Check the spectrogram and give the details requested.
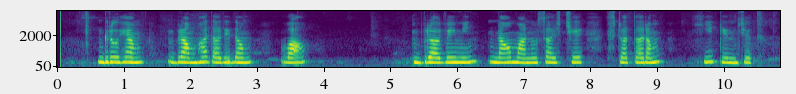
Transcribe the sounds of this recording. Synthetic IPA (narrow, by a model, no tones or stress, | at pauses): ɡɾuɦam | bɾamɦat̪ad̪id̪əm | ʋa | bɾəʋeminaʋmanusast͡ɕʰe | sʈət̪əɾəm | hikint͡ʃit̪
